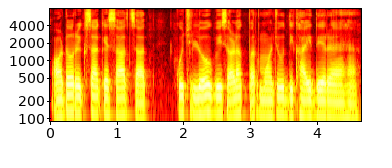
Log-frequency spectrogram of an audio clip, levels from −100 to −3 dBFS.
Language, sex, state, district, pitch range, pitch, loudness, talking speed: Hindi, male, Jharkhand, Garhwa, 105-120 Hz, 110 Hz, -16 LUFS, 195 wpm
